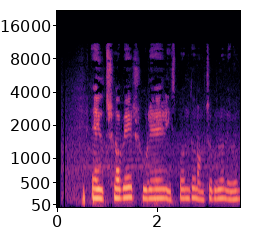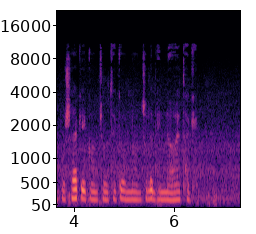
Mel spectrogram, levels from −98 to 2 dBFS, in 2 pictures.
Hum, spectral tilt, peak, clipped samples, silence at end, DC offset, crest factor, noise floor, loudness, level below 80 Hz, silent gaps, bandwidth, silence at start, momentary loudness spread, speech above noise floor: none; -7.5 dB/octave; -4 dBFS; under 0.1%; 1.05 s; under 0.1%; 20 dB; -53 dBFS; -23 LUFS; -62 dBFS; none; 11 kHz; 0.5 s; 20 LU; 30 dB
